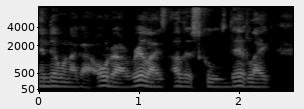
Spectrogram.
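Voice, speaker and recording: Somewhat breathy and medium in pitch, this man talks with an American accent. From Syracuse, New York (South Side). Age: 30s. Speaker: financial advisor and entrepreneur. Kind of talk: podcast interview. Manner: casual, conversational.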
